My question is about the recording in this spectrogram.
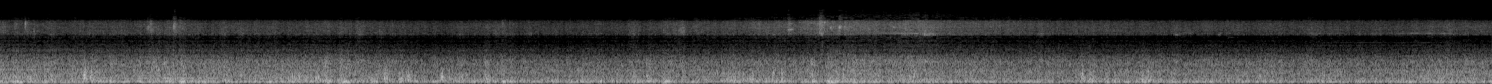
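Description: Steady engine and road noise heard from inside a moving vehicle's cab, with a continuous rattling rumble.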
